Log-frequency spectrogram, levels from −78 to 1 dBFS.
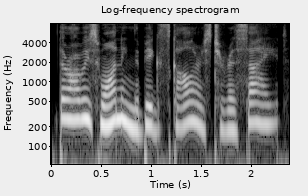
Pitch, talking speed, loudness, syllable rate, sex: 215 Hz, 200 wpm, -14 LUFS, 6.3 syllables/s, female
